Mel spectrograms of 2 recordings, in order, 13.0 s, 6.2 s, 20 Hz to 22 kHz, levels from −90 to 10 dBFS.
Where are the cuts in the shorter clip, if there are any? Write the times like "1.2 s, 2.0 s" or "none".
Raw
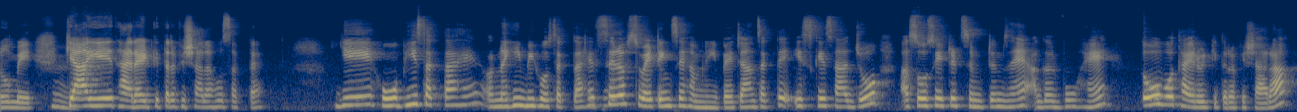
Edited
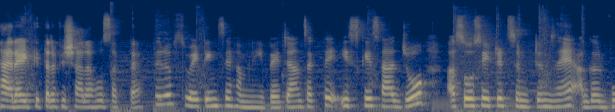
1.5 s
